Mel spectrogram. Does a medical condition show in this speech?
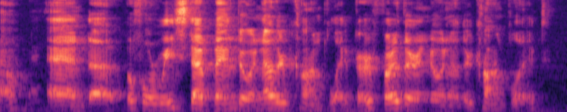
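Yes: cerebral palsy; speaks slower at times.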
